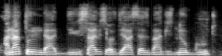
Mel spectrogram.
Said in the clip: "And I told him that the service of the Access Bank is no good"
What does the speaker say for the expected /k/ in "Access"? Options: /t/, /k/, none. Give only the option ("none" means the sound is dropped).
none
